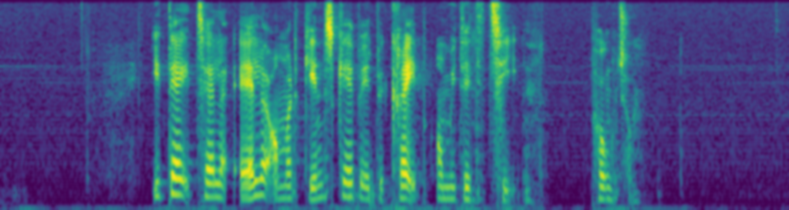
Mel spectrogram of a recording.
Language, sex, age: Danish, female, 31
